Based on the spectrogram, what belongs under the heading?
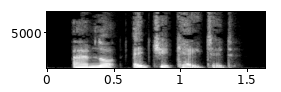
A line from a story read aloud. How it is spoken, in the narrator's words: she added timidly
